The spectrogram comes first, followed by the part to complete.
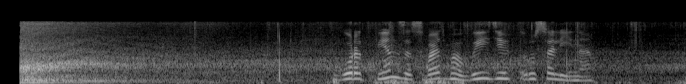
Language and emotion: Russian, neutral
